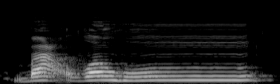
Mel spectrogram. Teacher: ہا کو میم ساکن کے سامنے لانا، میم ساکن میں غنہ کریں گے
